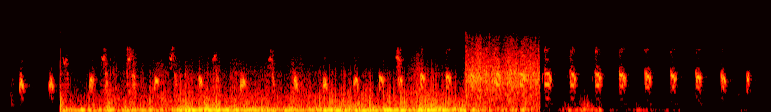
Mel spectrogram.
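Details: Partridges in the mountains: repeated harsh chuck notes run through loud roaring wind-like noise with a sharp burst of hiss, then stand out clearly, about four per second, in the final seconds.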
